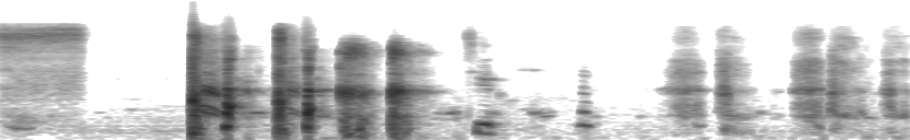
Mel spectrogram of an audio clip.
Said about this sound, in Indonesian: Serius? Batuk dulu nggak tuh?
